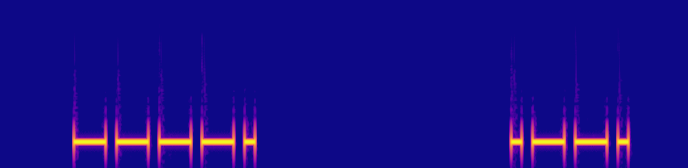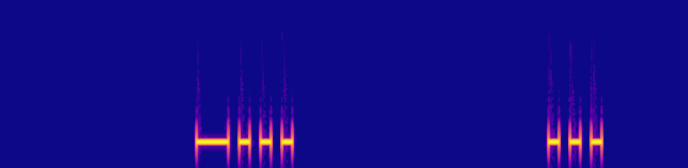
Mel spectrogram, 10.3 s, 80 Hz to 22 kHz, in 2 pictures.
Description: Morse code, heard as a keyed tone, about 15 wpm, spaced as for 4 wpm, 700 Hz. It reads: 9PBS
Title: USA Call Signs - 8x Character Spacing - 15wpm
